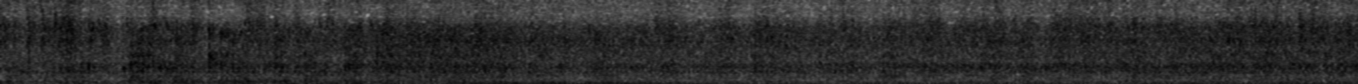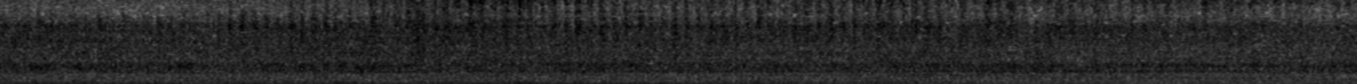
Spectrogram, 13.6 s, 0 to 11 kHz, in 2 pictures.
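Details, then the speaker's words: Miller Big Blue 400 Eco Pro diesel welder/generator, ex-rental, just over 2,000 hours: cranks and catches about two seconds in, then settles into a steady, even low idle with no knocks; runs smooth. "These aren't very well-known machines, but it's a monster. I love it. Runs smooth, welds great."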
